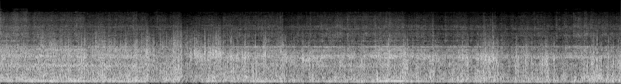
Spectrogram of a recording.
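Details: Yamaha Blaster two-stroke test run after rebuild: steady drone at even pitch under heavy wind buffeting, no knocks or misses; engine running healthy.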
